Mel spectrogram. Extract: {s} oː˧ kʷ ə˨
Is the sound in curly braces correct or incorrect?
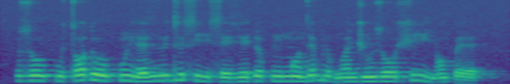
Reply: incorrect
